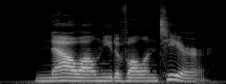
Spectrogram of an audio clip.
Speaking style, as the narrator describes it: the magician said, through the booming speakers

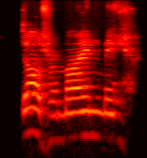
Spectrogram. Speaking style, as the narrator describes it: groaned Daniela

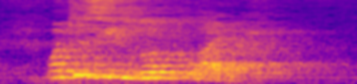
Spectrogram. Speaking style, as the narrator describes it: he asked

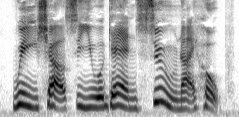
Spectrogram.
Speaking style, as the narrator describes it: it rumbled

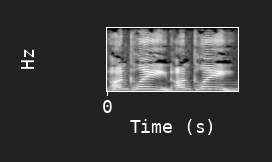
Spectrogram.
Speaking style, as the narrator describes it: yelling

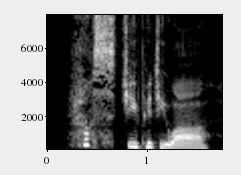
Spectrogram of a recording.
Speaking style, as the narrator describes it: her husband cried

